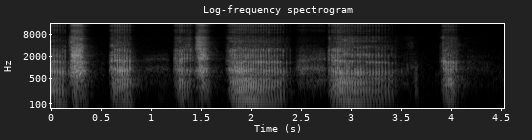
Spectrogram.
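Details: Gorilla vocalising in irregular, harsh, growling bursts. Short grunts alternate with longer, rasping growls of about half a second each, separated by brief pauses.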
